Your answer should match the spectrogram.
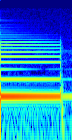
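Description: A guitar sounds a clear, sustained high A on the high E string, a bright, steady tone with rich overtones that rings evenly before a brief change near the end, heard alone.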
